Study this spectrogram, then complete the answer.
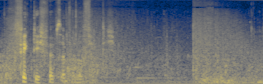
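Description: Water churns and sloshes with swimming strokes.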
